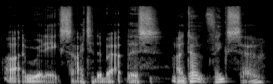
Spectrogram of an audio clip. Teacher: The final register is vocal fry.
